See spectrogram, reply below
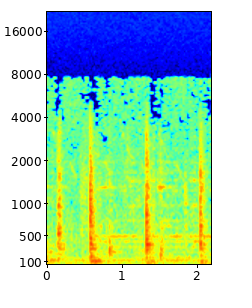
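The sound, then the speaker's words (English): The heavy door of the Granville jail swinging open at dawn, heard as a series of wooden knocks and creaking clunks in an uneven rhythm over a low steady hum, with no voices. “Just as dawn was breaking, the door of the Granville jail swung open”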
